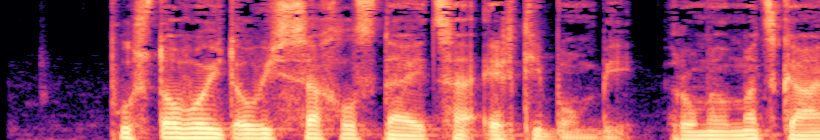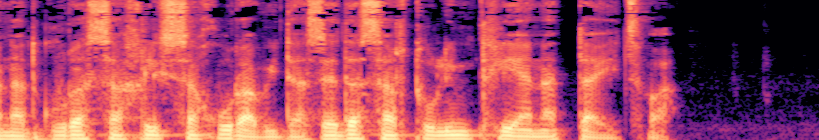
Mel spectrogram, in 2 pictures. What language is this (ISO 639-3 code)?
kat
